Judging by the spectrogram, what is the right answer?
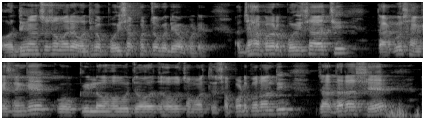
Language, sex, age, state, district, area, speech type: Odia, male, 45-60, Odisha, Jajpur, rural, spontaneous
